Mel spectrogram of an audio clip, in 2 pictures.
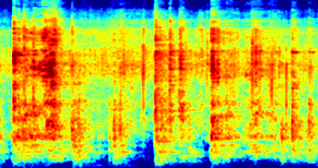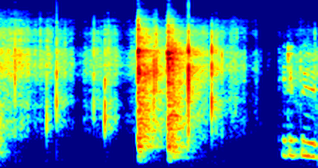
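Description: An egg roast seasoned with pepper and chili powder is flipped and fried in a pan: close, loud bursts of spatula scraping and clattering against the pan, coming in uneven waves with short pauses between.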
